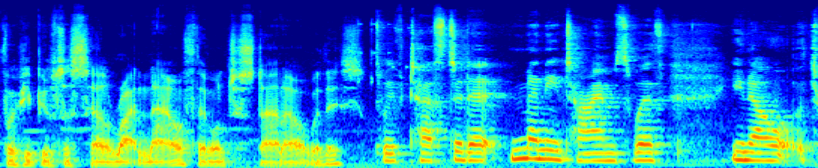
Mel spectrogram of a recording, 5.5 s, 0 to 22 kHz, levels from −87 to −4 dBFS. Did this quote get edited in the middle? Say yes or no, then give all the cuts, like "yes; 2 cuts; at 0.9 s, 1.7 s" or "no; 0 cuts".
yes; 1 cut; at 2.5 s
